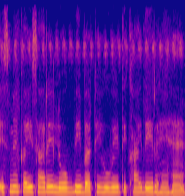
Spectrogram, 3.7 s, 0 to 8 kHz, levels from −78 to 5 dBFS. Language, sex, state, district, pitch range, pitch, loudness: Hindi, female, Goa, North and South Goa, 185-205 Hz, 195 Hz, -16 LUFS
